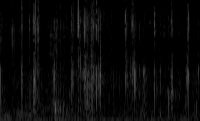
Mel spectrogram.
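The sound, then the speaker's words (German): Crinkling of a wrapper and crunchy bites from a Timeout chocolate bar: many small, irregular crackles and crunches, faint and close together, with no talking. “Ich nehme mir mal was zum Essen. Zum Naschen. Das ist ein Schokoriegel. Ja, mal gucken, wie das schmeckt.”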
